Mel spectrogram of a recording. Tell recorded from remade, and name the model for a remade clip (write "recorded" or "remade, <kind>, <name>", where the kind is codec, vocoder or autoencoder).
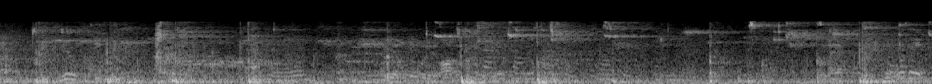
recorded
